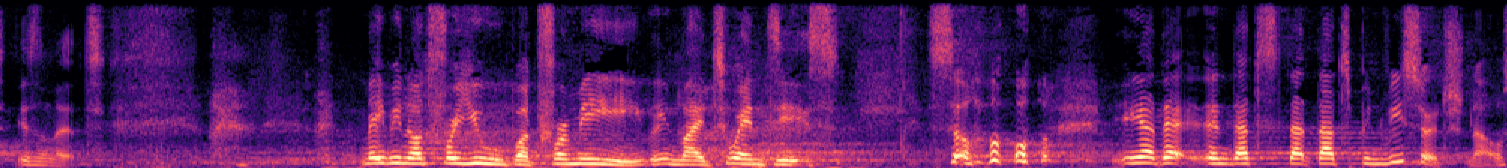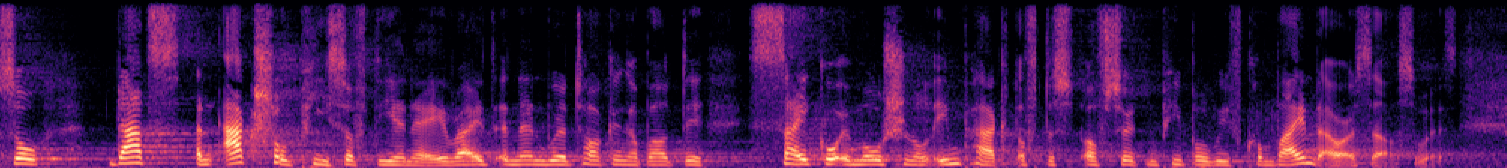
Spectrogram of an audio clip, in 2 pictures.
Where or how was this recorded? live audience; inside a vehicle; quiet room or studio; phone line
live audience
